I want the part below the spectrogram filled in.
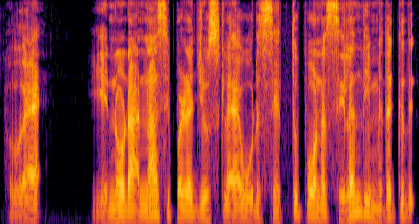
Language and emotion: Tamil, disgusted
